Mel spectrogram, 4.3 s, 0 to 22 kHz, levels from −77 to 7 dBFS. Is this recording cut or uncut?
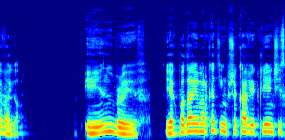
cut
